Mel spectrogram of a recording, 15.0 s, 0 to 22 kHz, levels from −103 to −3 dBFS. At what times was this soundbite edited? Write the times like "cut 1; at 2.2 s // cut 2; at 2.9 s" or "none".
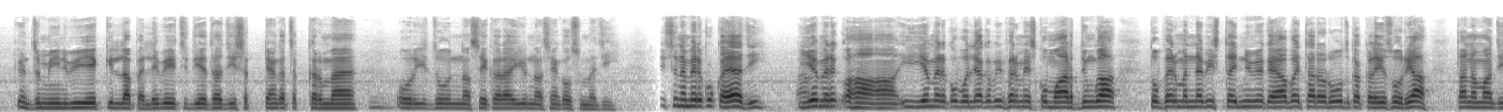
cut 1; at 6.7 s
